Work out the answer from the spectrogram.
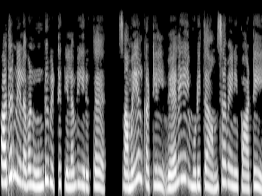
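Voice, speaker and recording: A woman narrating a romance novel as an audiobook in an even storytelling delivery. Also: sits high, moderate pace, dry recording. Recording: dull lo-fi dry recording.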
